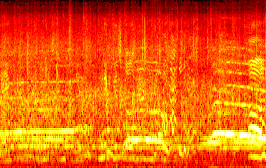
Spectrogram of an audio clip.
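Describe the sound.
A church audience at Hope Community Church applauds with sustained, dense hand clapping honoring a pastor as she comes up to the front, holding steady for several seconds and swelling louder near the end, with scattered voices and cheers mixed into the clapping.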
